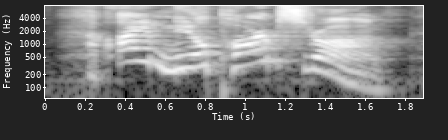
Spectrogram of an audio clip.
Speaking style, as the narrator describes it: he shouted

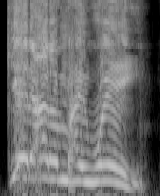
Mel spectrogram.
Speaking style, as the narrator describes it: he screamed, ignoring the fact that the siren was drowning out his words

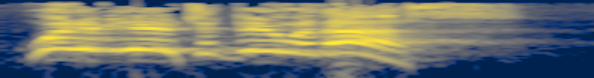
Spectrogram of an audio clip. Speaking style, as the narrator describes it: they cried out

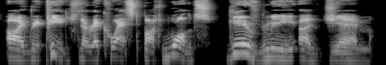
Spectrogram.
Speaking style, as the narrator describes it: the statue roars

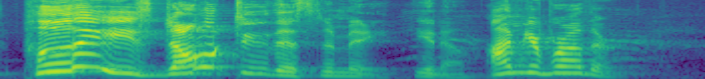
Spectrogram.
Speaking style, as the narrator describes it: He is pleading

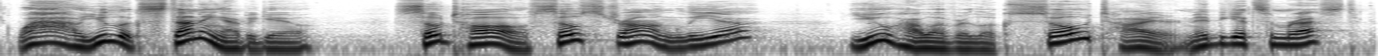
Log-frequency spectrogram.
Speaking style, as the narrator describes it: giggles to herself as she playfully converses

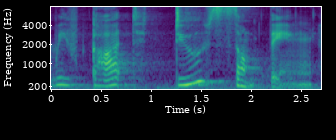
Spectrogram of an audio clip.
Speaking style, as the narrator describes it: to my husband, Neil, and just whisper

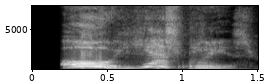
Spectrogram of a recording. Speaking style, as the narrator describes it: replied Mugen excitedly

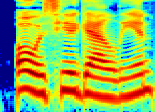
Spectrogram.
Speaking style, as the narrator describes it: Pilate asked

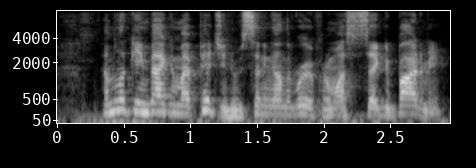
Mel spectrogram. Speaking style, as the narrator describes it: answered Hansel

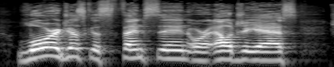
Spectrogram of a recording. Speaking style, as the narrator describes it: she screams

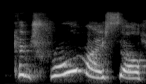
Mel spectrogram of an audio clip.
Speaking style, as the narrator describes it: yelled Fern

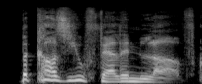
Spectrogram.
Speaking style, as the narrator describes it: growled Scrooge, as if that were the only thing in the world more ridiculous than a Merry Christmas

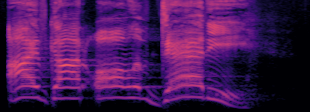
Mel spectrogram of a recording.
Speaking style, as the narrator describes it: the 8-year-old proclaimed so proudly and so loudly

